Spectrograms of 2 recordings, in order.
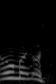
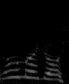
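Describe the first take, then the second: First: Lifted, fed-up groan; high exasperated oh my gosh. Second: High, soft groaning oh my gosh; sitting through an endless show, quietly despairing; mock exasperated. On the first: Retold or imitated. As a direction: let it out high and weary. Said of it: "She's sitting there going". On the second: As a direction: moan it, fed up. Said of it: "like, going".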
